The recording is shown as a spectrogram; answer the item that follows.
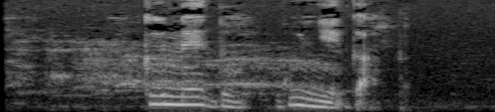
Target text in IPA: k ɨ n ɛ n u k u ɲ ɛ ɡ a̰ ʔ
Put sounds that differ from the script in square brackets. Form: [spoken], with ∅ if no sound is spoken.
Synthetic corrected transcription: k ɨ n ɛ [d] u [ɡ] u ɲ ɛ ɡ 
